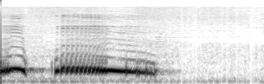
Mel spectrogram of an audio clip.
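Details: Spotted dove, a lure recording to prompt other doves to call: one mellow, low coo phrase, a short note followed by a longer, slightly falling hum lasting under a second, then quiet.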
